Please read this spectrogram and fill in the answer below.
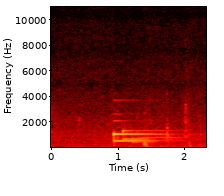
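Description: Windows 10 notification chime: a chord of a few bell-like tones that sounds about a second in and fades away. It is a Security and Maintenance alert signalling that possibly harmful software has been found on the computer.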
